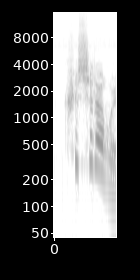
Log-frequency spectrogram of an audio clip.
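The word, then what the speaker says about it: Χ: 우리가 이제 X라고 보이는데 어 사실이 X라고 하는 것이 그 헬라어 언어에 보면 알파벳 헬라어로 알파벳은 저게 크이라고 읽어요.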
